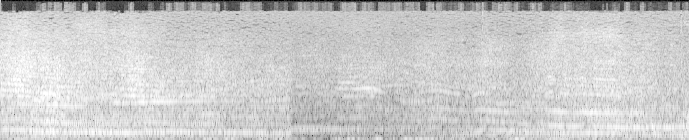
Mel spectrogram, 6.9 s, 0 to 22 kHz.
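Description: Dallara DW12 IndyCar engine at racing speed, a loud sustained high-pitched whine whose pitch climbs and drops through gear changes, dipping slightly in the middle before rising again.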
